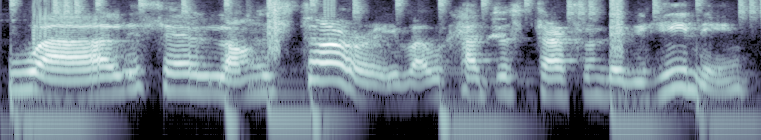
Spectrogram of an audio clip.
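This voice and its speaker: An older woman from Argentina with a Spanish accent, telling her life story as a guest in a casual interview, in halting non-native English. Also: mid-range voice, animated, music in the background, poor audio. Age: 60s or older.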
